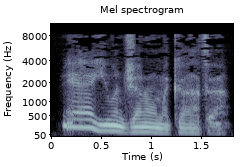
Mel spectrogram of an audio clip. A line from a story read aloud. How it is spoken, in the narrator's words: Eddie muttered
